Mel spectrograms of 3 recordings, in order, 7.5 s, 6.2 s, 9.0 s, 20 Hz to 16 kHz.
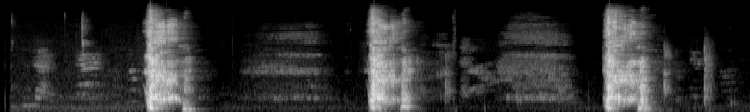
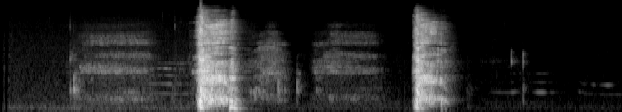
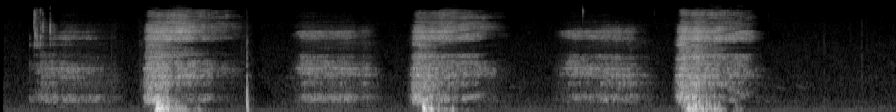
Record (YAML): three_cough_length: 7.5 s
three_cough_amplitude: 30839
three_cough_signal_mean_std_ratio: 0.28
cough_length: 6.2 s
cough_amplitude: 32767
cough_signal_mean_std_ratio: 0.24
exhalation_length: 9.0 s
exhalation_amplitude: 10671
exhalation_signal_mean_std_ratio: 0.28
survey_phase: beta (2021-08-13 to 2022-03-07)
age: 18-44
gender: Male
wearing_mask: 'No'
symptom_cough_any: true
symptom_runny_or_blocked_nose: true
symptom_shortness_of_breath: true
symptom_fatigue: true
symptom_onset: 4 days
smoker_status: Never smoked
respiratory_condition_asthma: true
respiratory_condition_other: false
recruitment_source: Test and Trace
submission_delay: 2 days
covid_test_result: Positive
covid_test_method: RT-qPCR
covid_ct_value: 17.5
covid_ct_gene: ORF1ab gene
